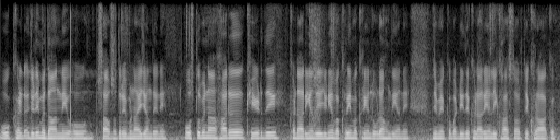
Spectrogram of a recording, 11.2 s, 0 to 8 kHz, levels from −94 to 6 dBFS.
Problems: constant background noise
